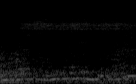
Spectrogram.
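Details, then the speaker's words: Steady, quiet hiss of air escaping a manual blood pressure cuff as the screw valve is opened after reading the diastolic pressure at the inside of the elbow; cuff deflation hiss. "the diastolic blood pressure is the number when the sounds disappear this is the bottom number now open the screw valve"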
